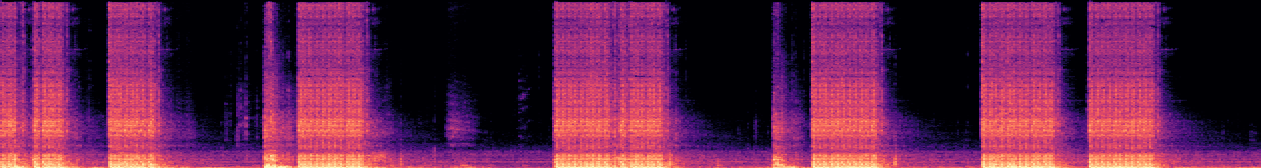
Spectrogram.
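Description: Automatic gunfire rattles in long bursts.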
